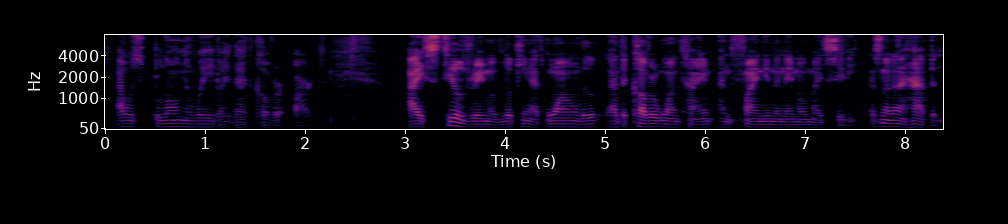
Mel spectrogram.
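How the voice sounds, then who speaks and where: A very deep, low-pitched man with a Spanish accent, at a fairly quick pace with fairly even intonation, in a dry, close sound with no echo on a very clean recording with a silent background. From Guatemala. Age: 40s. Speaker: podcast host. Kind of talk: personal storytelling monologue.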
